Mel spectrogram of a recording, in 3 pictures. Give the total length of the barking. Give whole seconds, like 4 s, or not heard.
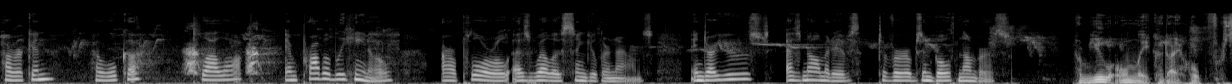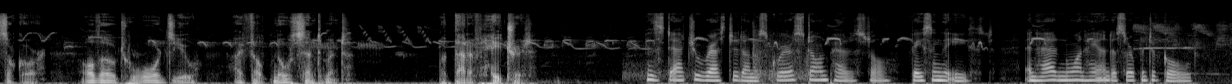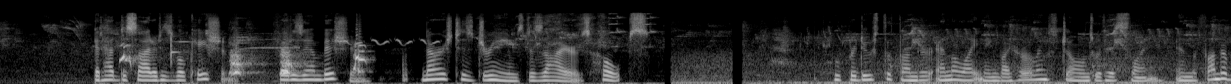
4 s.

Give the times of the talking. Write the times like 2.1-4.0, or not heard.
0.0-10.2, 10.8-17.7, 18.8-24.3, 25.6-31.2, 32.8-36.9.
